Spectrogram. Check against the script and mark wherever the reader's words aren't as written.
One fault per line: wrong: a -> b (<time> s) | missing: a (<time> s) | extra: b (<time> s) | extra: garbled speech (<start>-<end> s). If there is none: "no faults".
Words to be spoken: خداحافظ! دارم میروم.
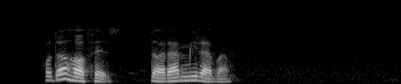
no faults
